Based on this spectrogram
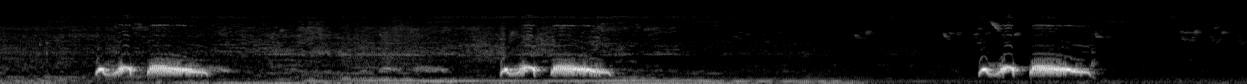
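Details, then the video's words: Spotted dove singing actively to lure other doves: three separate coo phrases about four to five seconds apart, each a short stuttered note and a longer soft coo, with a low droning hum between the first two. "SUARA BURUNG DERKUKU GACOR ENAK DIDENGAR || BAGUS BUAT PANCINGAN"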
